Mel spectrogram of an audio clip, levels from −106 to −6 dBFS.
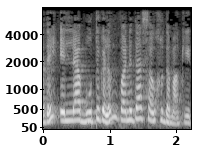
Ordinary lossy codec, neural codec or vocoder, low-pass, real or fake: none; none; 7.2 kHz; real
